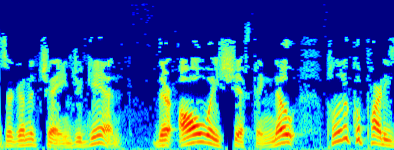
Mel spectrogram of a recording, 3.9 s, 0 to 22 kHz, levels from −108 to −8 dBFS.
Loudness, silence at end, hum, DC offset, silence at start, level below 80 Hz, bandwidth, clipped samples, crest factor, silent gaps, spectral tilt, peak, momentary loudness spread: -28 LUFS; 0 s; none; under 0.1%; 0 s; -66 dBFS; 8.2 kHz; under 0.1%; 18 dB; none; -5.5 dB/octave; -10 dBFS; 12 LU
